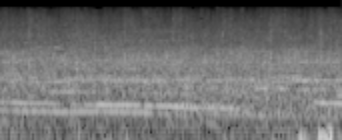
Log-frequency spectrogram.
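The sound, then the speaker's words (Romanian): A studio audience gives a round of applause. The clapping is dense and sustained, a loud, even patter of many hands that carries through the whole clip without pause. “aplauze încă o dată, bravo!”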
